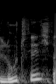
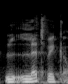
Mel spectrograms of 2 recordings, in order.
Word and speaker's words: Ludwig: Ähm, einer von denen heißt Ludwig, was ich immer sehr lustig finde, weil die ganzen Amerikaner hier Ludwig, nämlich äh, Ledwig aussprechen.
